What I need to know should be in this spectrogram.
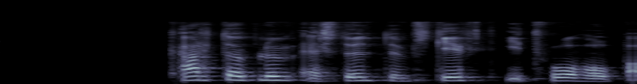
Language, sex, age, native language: Icelandic, male, 30-39, Icelandic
